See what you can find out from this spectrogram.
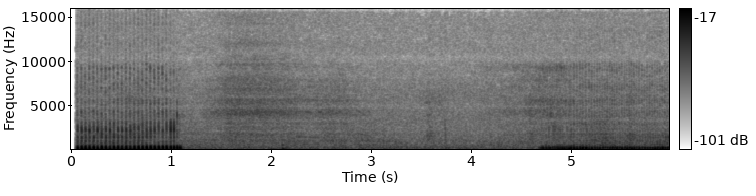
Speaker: She fucking snores louder than me. She snores louder than me.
